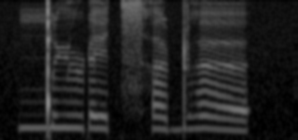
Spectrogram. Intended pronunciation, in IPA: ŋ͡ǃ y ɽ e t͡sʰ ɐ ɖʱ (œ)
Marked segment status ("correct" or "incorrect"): correct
